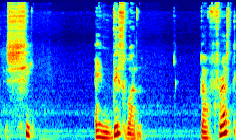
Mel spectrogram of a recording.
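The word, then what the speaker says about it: 四: We can pronounce yon, yon, yon or yo, yo, and also shi.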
